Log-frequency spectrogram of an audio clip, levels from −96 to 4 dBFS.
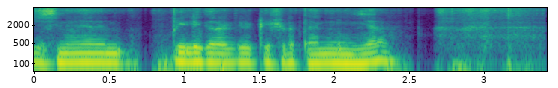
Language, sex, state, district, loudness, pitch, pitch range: Hindi, male, Haryana, Jhajjar, -14 LUFS, 110 Hz, 105-115 Hz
